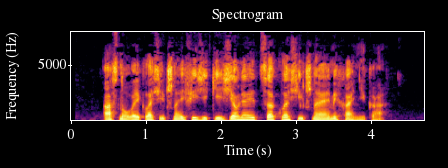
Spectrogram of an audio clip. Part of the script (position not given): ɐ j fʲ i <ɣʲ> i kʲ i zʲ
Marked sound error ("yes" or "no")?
yes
